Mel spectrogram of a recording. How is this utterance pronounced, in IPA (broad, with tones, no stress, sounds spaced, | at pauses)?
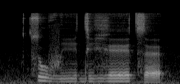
t͡s u˦˨ v iː˦ d i˦ ɣ eː˦ t͡s ɛ˨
